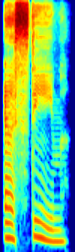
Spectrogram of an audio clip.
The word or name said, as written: esteem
